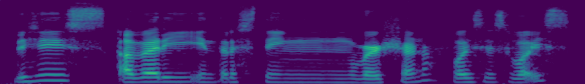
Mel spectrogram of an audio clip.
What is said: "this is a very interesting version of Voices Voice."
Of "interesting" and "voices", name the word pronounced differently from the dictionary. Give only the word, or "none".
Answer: voices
